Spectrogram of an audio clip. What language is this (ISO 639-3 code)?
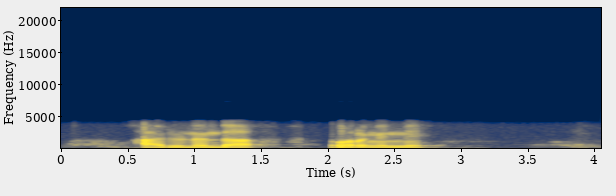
mal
